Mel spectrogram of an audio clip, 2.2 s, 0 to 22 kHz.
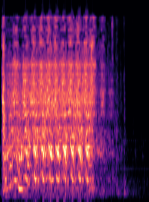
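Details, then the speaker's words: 1988 Chevrolet Silverado half-ton 2WD, crank no-start, spark tester on the coil wire: the starter spins the engine with an even, fast chug for about a second and a half but it never fires. Ignition module or pickup failure suspected. No spark. "And I can't hear any spark or see any spark, so we're going to have to pull the cap off and have a look inside."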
